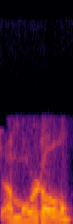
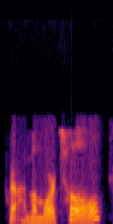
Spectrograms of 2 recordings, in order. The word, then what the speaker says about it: IMMORDL: for healthy beverage uh it is pronounced Immortal as you phonetically say it so it's not uh we never say it's I'm a mortal and I have fun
